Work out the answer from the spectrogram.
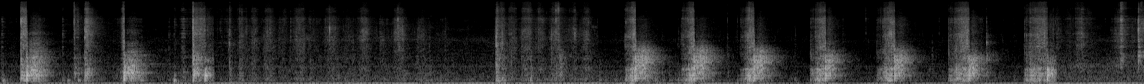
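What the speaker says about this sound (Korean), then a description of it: "양파를 잘게 썰어주세요." Onion being finely chopped with a knife on a board, with bursts of close, rhythmic thuds, sparse at first and then a steady run of strokes roughly every half second.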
